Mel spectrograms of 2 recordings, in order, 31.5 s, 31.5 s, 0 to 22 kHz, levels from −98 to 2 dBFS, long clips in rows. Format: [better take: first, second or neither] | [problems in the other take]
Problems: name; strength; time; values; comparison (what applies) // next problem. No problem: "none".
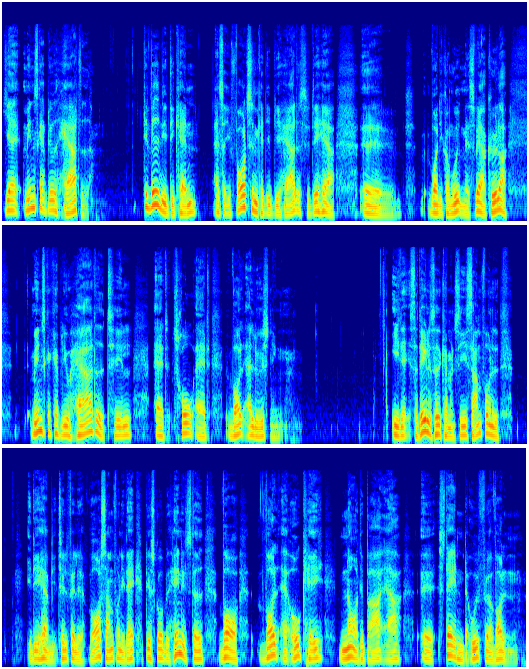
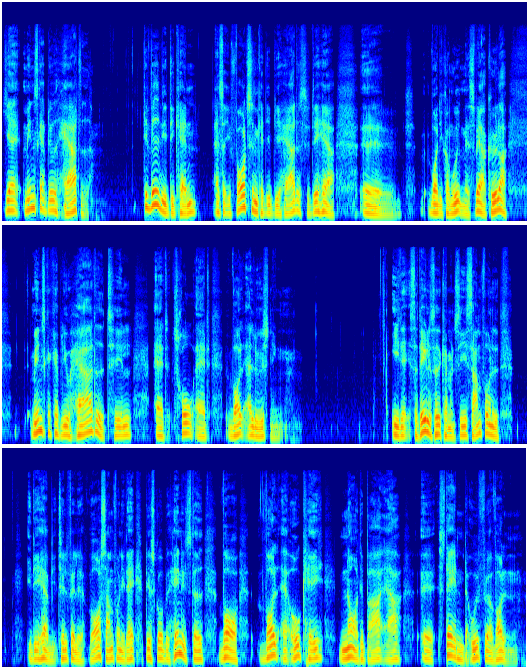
neither | none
